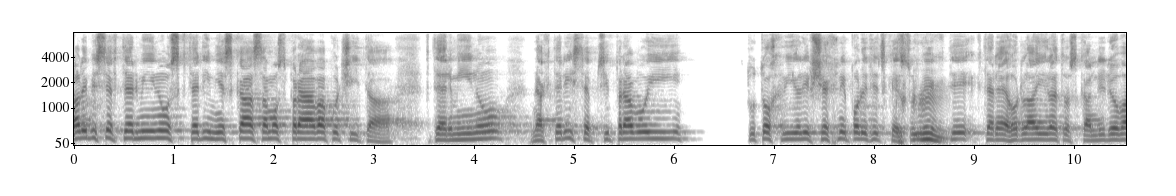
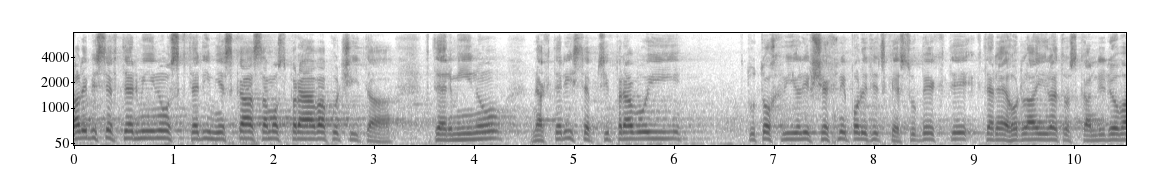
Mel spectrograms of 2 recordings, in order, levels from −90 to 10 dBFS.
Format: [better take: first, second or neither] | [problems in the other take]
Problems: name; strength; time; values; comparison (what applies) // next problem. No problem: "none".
second | noise reduction (neural mask model Resemble Enhance denoiser)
